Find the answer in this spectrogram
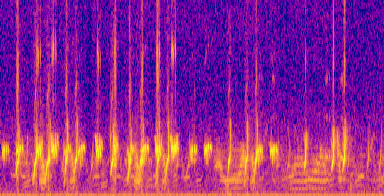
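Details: Quail call used for hunting, made of quick runs of short, sharp, high notes about twice a second, sometimes in pairs. Softer lower chatter comes near the end.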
